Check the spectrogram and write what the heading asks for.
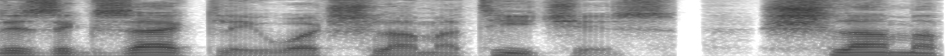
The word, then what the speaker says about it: shalom: Shalom pronounced, shalom, meaning peace, wholeness, harmony, and restoration is not passive acceptance.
